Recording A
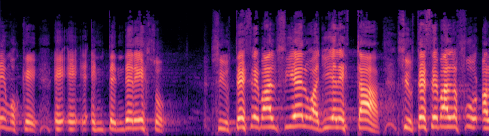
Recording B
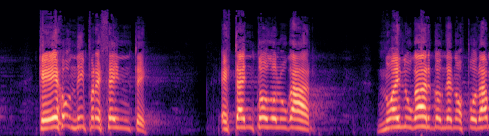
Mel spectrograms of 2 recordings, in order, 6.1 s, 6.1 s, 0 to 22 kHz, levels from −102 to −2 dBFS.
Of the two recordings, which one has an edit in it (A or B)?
A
